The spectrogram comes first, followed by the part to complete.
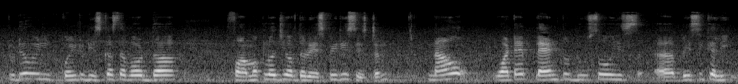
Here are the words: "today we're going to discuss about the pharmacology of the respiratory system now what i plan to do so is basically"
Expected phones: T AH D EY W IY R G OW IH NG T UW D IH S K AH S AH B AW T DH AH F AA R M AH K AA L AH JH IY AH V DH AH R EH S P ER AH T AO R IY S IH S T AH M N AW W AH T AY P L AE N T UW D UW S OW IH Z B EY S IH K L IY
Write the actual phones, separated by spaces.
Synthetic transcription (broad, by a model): T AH D EY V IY L G OW IH NG T UW D IH S K AH S AH B AW T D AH F AA R M AH K AA L AH JH IY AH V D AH R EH S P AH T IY S IH S T AH M N AW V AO T AY P L AE N T UW D UW S OW IH Z B EY S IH K L IY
